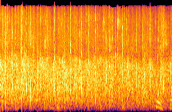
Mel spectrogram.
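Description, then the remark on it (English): Sustained applause from a large crowd welcoming Prime Minister Jomaa, a dense, steady patter of many hands clapping at an even loudness throughout, with no gaps or voices standing out. “Would you all please, with your applause, welcome Prime Minister Jomaa.”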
